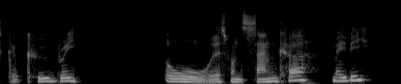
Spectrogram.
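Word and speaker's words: Kirkcudbright: Douglas D be yes cbri not bright it's cbri oh this one Sanka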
